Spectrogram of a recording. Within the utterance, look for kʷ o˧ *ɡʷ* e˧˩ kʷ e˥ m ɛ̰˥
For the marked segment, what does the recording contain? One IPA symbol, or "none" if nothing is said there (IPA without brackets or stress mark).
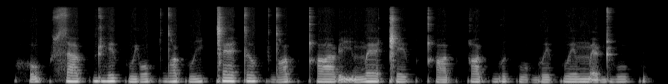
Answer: ɡʷ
